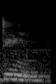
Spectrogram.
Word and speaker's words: Dill: It's actually pronounced Dean.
